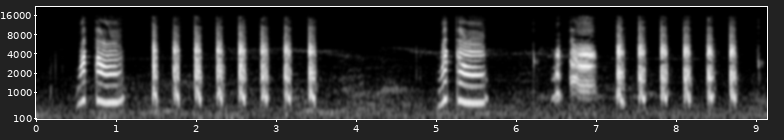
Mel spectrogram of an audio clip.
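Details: Pet parrot vocalizing: short, high, harmonic squawk-like phrases alternate with rapid bursts of clipped, speech-like syllables repeated several times a second, in a quiet room.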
